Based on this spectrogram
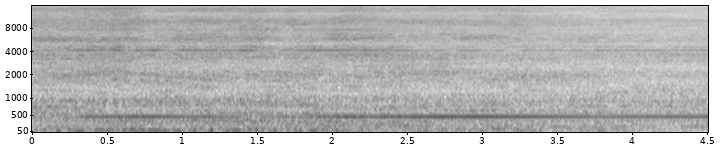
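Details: New iRobot Roomba Plus 515 vacuum-mop combo resuming cleaning after returning from the dock, with freshly wetted mop pads, during an obstacle-avoidance check: steady even motor hum, constant mid-pitched whine, soft brush swishing; cleaning normally.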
